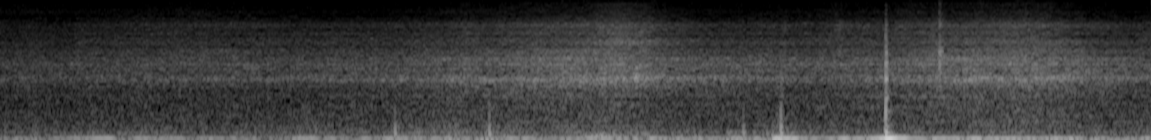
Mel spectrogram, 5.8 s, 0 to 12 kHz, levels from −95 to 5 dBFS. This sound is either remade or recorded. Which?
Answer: remade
